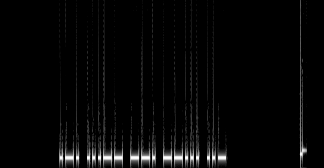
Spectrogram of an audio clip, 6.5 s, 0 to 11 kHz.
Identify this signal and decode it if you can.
Morse code, heard as a keyed tone, about 22 wpm, 700 Hz. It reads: R3G7U
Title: Code Groups - 5 Letter:Numbers - 22wpm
